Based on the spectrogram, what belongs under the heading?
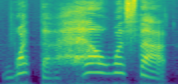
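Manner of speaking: high, loud furious demand; angry outburst. Retold or imitated. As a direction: snap it out like an angry coworker. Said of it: "she was so angry".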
